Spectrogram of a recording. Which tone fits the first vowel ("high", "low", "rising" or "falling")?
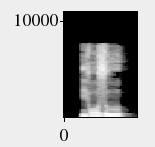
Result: low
